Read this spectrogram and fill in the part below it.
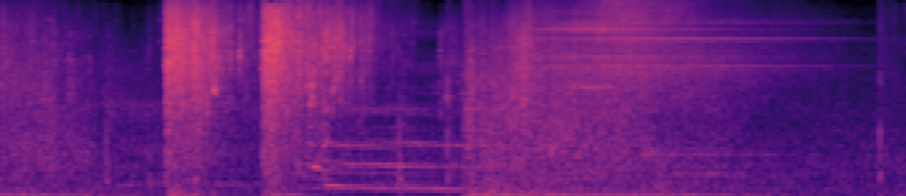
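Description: A large winged creature roars and shrieks.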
